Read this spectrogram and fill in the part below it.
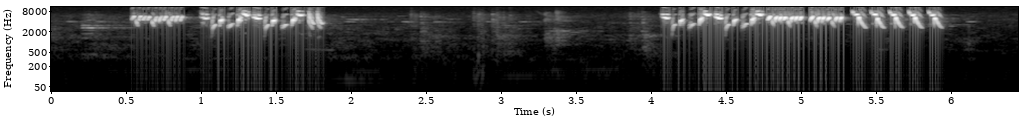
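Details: Wild European goldfinch in song, two twittering phrases a couple of seconds apart, each a quick jumble of high tinkling notes leading into a fast, even series of sharp chirps. The background is quiet.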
